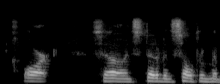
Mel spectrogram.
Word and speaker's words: Clerk: to 1781 when John Clark of Scotland it's spelled clerk but the Brits pronounce it Clark so instead of insulting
